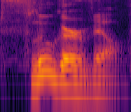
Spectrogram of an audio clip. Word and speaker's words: Pflugerville: a young man oh pronounced pflugerville thank you who would have guessed that p was silent but anyways uh okay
